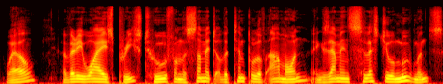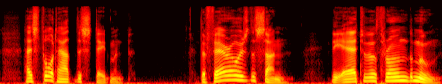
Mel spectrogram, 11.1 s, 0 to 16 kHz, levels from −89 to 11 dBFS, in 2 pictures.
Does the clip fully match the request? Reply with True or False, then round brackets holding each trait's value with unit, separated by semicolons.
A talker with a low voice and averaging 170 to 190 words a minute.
True (125 Hz; 185 wpm)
